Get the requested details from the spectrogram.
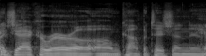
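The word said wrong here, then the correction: Herer: Herrera. Yeah. Say it right, dude. Terror. It's like terror.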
